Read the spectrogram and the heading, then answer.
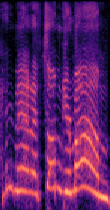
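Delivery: very high, taunting, heckling shout. Imitating a fan heckling a player from the stands: imitating a fan yelling. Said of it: "some fan is in the stands and be like".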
